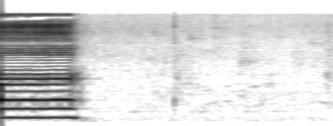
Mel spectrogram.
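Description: A woman singing without accompaniment, holding one steady note that stops about half a second in, followed by near silence.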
